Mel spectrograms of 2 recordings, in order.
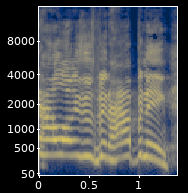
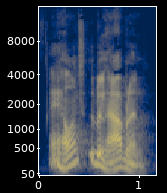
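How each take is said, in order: First: High, incredulous echo of a question; frantic dad. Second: Unhurried, casual question; super calm. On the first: Dad repeating Jesus' question back at him, frantic disbelief. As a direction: throw the question back in high-pitched desperation. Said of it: "This dad's like". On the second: Jesus asking a dad about his seizing son, super calm. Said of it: "Jesus is super calm". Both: Retold or imitated.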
